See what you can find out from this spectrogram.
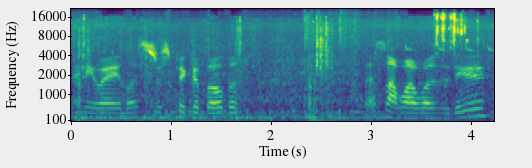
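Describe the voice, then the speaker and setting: A woman's voice: lowish voice, fairly even intonation, moderate pace, heavy background noise. A woman giving casual, offhand, rambling commentary as she plays a video game. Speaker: video game let's player. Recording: loud game music behind voice. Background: loud game music and effects.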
